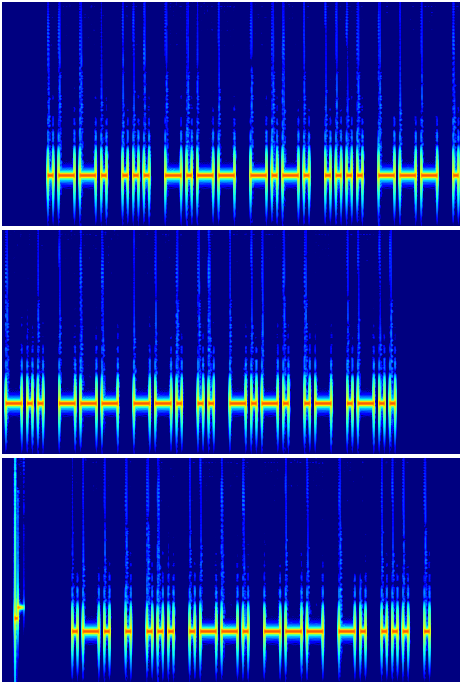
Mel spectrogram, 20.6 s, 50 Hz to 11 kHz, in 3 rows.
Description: Morse code, heard as a keyed tone, about 15 wpm, 700 Hz. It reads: PSYCHOLOGICAL RESPONSE
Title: Sentences from Top 1400 Words - New Word Drill - 15wpm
